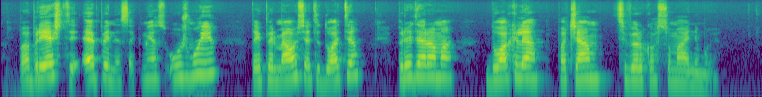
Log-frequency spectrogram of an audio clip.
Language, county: Lithuanian, Kaunas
